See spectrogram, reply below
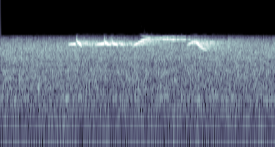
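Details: Blue-and-white flycatcher song: a sustained high whistled phrase, smoothly wavering and slightly rising, then a short lower-ending flourish, against steady background hiss.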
